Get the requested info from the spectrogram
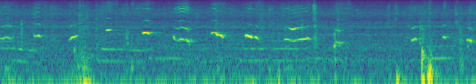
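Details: Rough Collie puppies three weeks old give repeated high, thin whimpers about three times a second, short squeaks that bend up and down, over quiet rustling and occasional thumps.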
